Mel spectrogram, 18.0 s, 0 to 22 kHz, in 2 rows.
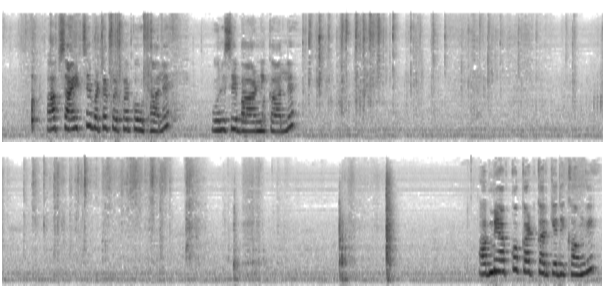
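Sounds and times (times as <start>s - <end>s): baking paper rustling and crinkling: 0.1s - 2.8s, 4.4s - 13.4s.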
